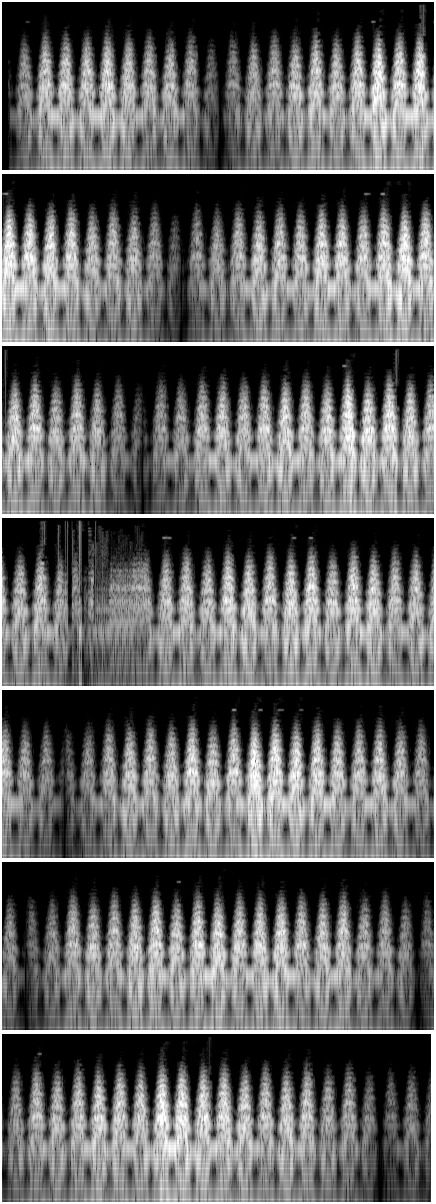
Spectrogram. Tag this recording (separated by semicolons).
Machine; Factory; Weird; Machinery; Strange; Synthetic; Sci-Fi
